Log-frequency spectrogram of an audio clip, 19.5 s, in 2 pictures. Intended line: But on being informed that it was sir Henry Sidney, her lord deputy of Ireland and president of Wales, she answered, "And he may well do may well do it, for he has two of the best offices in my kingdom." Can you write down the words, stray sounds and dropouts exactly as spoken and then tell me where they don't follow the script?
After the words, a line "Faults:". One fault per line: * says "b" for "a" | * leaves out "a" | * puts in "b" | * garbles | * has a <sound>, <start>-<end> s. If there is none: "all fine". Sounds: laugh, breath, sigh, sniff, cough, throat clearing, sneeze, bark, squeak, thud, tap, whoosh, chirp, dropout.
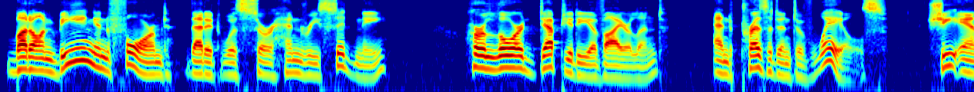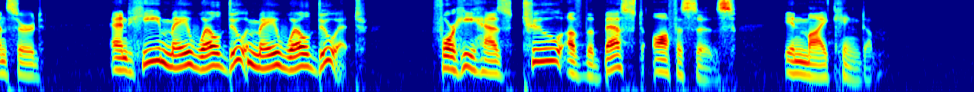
But on being informed that it was sir Henry Sidney, her lord deputy of Ireland and president of Wales, she answered, "And he may well do may well do it, for he has two of the best offices in my kingdom."
Faults:
all fine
